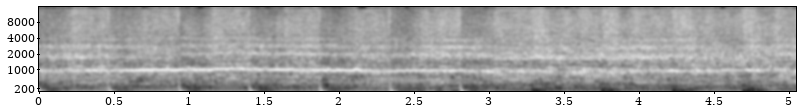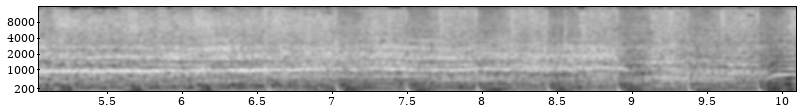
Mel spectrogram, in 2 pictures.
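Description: Dance music with a steady beat, over a motorcycle's sustained high-pitched whine that holds at one pitch for most of the stretch and fades near the end.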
